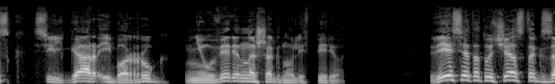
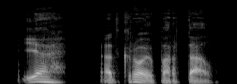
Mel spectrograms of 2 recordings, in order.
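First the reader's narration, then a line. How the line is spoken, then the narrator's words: Hoarse announcement. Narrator (Russian): хрипло объявил Натий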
